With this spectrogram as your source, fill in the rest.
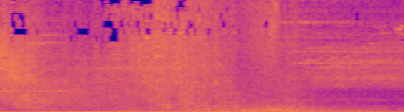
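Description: A game's structure explodes with a loud rumbling blast.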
